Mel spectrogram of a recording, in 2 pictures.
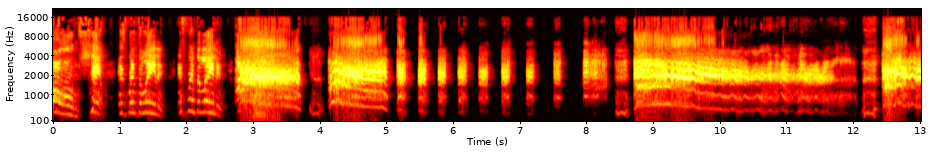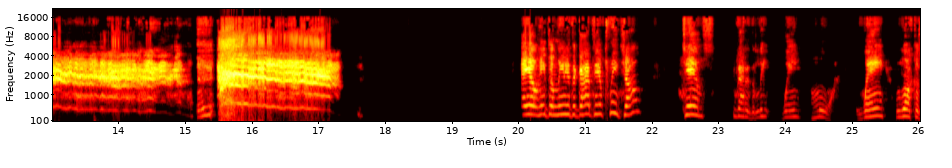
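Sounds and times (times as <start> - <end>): man screaming and laughing: 2.7 - 17.4.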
